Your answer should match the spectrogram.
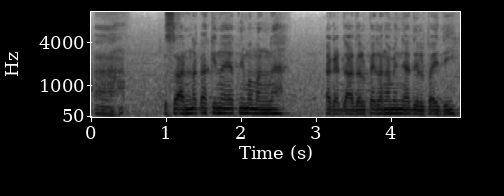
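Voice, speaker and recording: A man's voice: medium pitch, flat delivery, a little fast, a little mellow, close to an everyday voice. A man playing a timid, evasive employee who sounds baffled and hesitant in an Ilocano audio drama, with an Ilocano accent. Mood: hesitant, uneasy. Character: flustered, evasive, timid male employee under pressure. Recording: clear background hiss and noise.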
